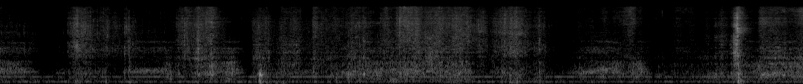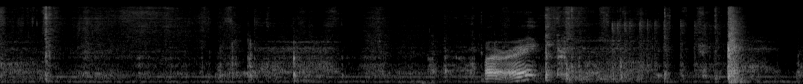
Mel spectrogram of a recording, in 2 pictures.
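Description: Bubble wrap rustling and crinkling as it is pulled off a package, then a cardboard box being handled and opened, with scattered small clicks and scrapes. A brief murmur of a voice near the end.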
